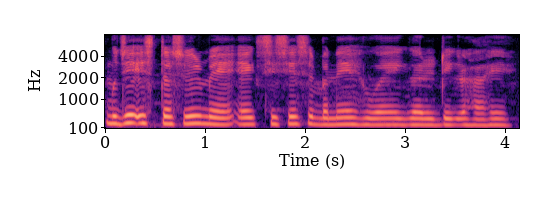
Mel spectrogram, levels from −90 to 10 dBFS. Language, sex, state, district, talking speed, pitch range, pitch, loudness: Hindi, female, Arunachal Pradesh, Papum Pare, 190 wpm, 195-225 Hz, 210 Hz, -17 LUFS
